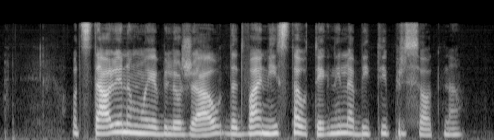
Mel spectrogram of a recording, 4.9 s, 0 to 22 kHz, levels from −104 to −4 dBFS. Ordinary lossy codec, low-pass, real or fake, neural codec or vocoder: none; 10.8 kHz; fake; codec, 24 kHz, 3 kbps, HILCodec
